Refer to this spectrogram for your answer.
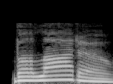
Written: Bellotto

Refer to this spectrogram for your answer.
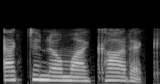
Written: actinomycotic

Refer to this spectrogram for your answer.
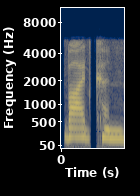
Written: bodkin

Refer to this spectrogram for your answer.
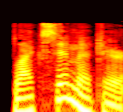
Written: pleximeter

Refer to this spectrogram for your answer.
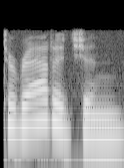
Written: teratogen

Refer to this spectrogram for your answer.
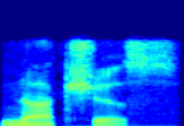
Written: noxious

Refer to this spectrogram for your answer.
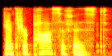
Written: anthroposophist

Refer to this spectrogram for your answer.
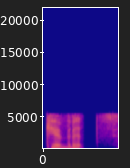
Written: kibitz

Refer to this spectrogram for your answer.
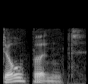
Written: dopant

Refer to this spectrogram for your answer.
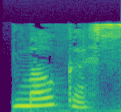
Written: mokus

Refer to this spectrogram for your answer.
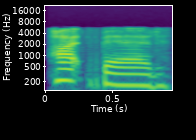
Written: hotbed

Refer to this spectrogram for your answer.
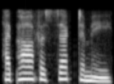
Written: hypophysectomy

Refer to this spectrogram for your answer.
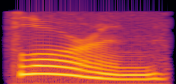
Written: florin

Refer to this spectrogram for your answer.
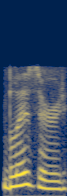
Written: blizzard

